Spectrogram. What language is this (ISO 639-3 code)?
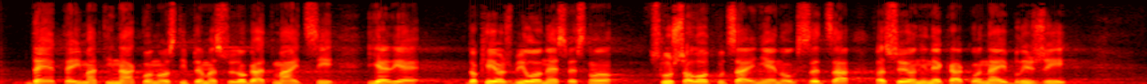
srp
